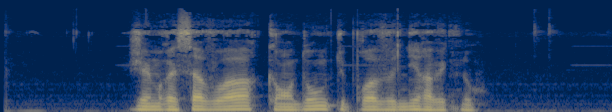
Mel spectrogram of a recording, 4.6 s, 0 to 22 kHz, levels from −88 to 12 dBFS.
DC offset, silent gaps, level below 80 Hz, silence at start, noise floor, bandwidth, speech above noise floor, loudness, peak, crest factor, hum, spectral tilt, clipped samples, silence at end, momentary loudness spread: under 0.1%; none; -48 dBFS; 0.95 s; -58 dBFS; 13.5 kHz; 38 dB; -21 LUFS; -4 dBFS; 18 dB; none; -5.5 dB/octave; under 0.1%; 1 s; 8 LU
